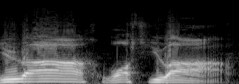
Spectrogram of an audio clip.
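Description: In a put-on character voice, a man booms out his lines at a medium pitch.

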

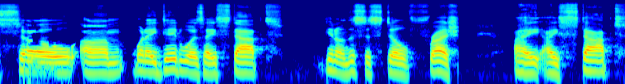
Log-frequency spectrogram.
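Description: Speaking very slowly with an American accent, a woman uses a very deep, low pitch, a dark, mellow tone and fairly even intonation, with a dry, close sound and no echo. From Rochester, New York. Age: 50s. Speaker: psychic medium and video producer. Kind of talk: casual interview chat. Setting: remote call.

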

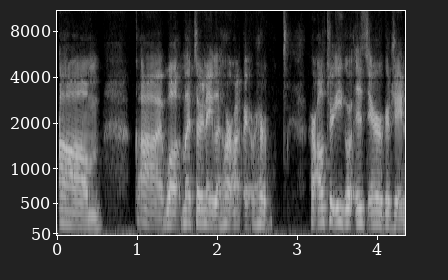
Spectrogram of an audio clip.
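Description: The recording is very clean, with a silent background. A woman speaks at a medium pitch in a bright, sharp tone with lively intonation. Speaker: podcast co-host. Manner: very fast talker; speaks very fast, words rushing.

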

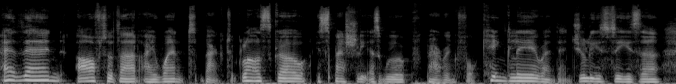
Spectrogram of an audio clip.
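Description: This speaker has a Polish accent. The pace is moderate. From Poland. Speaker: podcast host and theatre maker. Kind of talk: solo storytelling podcast.

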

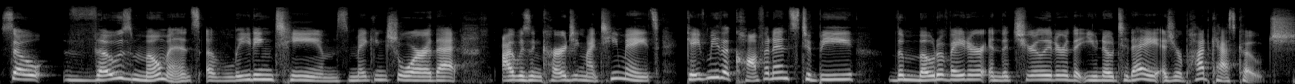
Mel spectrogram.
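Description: In a very clean recording with a silent background, a woman with an American accent talks at a fairly slow pace in an animated tone, with a medium pitch and ordinary pitch variation. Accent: Texan country accent, can be thick. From Texas. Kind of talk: monologue. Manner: loud.

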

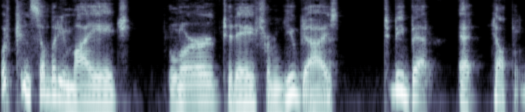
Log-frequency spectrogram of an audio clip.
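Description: With an American accent, a man talks at a moderate pace in a medium pitch, somewhat breathy, with lively intonation. The sound is dry and close, with no echo. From San Francisco, US West Coast. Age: 60s. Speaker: retired pastor, missionary and anthropology professor. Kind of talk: casual interview chat.

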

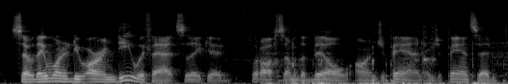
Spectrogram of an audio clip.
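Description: Here a man talks at a fairly quick pace. He has an unremarkable speaking voice. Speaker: podcast co-host. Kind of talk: casual chat.

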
